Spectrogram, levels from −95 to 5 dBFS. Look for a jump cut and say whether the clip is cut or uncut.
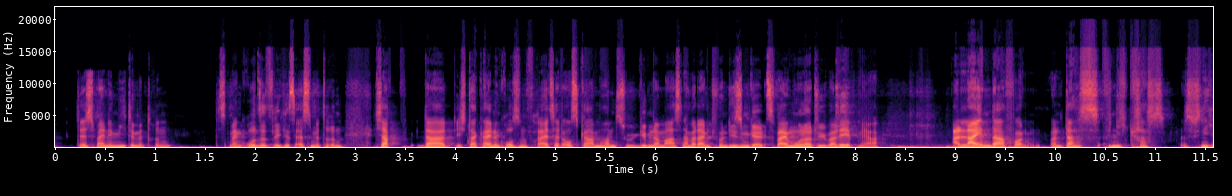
cut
